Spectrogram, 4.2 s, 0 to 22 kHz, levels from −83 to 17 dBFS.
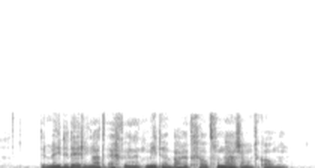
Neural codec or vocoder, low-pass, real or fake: codec, 16 kHz, 4 kbps, FreqCodec, smaller model; 7.2 kHz; fake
